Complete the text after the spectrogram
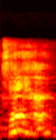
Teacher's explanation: remember the double R is an H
